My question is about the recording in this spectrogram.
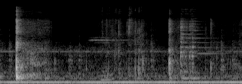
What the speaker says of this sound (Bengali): দুধটাকে ভালো করে নাড়তে থাকবো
